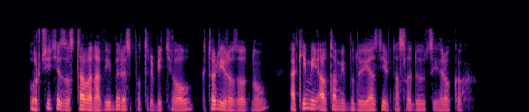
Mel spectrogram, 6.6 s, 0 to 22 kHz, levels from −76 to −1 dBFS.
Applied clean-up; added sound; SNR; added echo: none; none; none; none.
